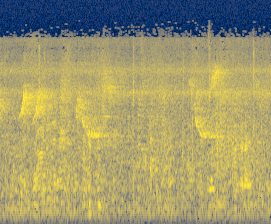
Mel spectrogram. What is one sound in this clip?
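Young monkeys squeal in short high cries.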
